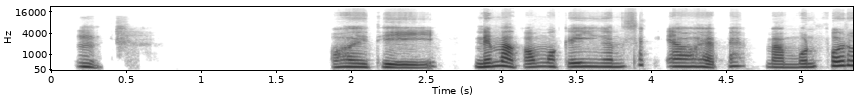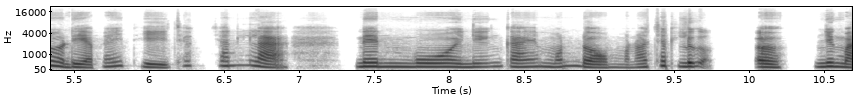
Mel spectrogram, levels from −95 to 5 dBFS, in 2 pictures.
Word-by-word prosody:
Ừm. 225 -3 -2 1.5
Ôi, 210 0 +1
thì 175 -3 +1 0.3
nếu 220 +2 +5
mà 260 -3 +6
có 205 +1 0
một 230 0 0
cái 230 +1 +2
ngân 225 -1 0
sách 335 +7 -11
eo 235 -1 +2
hẹp 205 -5 0
ấy, 250 - -3 0.2
mà 195 -2 0
muốn 205 +3 -1
phối 275 +3 +3
đồ 285 -5 +3
đẹp 195 -3 0
ấy 245 +4 -3
thì 190 -5 0
chắc 285 +1 -13
chắn 280 0 -4
là 305 -2 +2 0.5
nên 225 -2 +3
mua 220 0 +3
những 215 +3 -3
cái 225 -1 -1
món 230 +5 -4
đồ 185 -5 +3
mà 180 -1 -11
nó 200 +2 -3
chất 285 +3 -3
lượng, 235 0 +3 0.3
ừ, 205 -2 +4 0.2
nhưng 230 +1 +2
mà 190 - +5
225 Hz, 200 wpm, -23 LUFS, 205-240 Hz, 1.5 s, mà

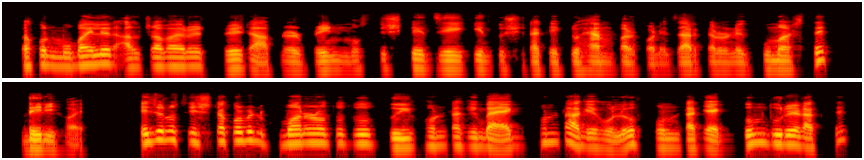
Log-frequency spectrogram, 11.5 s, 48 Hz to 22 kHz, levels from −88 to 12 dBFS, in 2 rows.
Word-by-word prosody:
তখন 150 - -1
মোবাইলের 150 +5 +3
ultraviolet 130 +2 0
ray 110 - +3
টা - - +2
আপনার 90 +1 -5
ব্রেইন 95 +1 +1
মস্তিষ্কে 110 +3 -5
যেয়ে 100 -1 +1
কিন্তু 100 -2 -6
সেটাকে 90 0 -3
একটু 85 - -7
hamper 90 -1 +2
করে। - - -7
যার - - +3
কারণে 90 -1 -4
ঘুম 100 -1 -7
আসতে 100 - -3 0.5
দেরি 105 -3 +5
হয়। - - -7 0.4
এজন্য 210 +4 +2
চেষ্টা 185 +1 +1
করবেন 195 0 +1
ঘুমানোর 165 +3 +3
অন্তত 165 -1 -8 0.2
2 115 0 +3
ঘন্টা 135 0 -4
কিংবা 125 -1 +4
১ - - -8
ঘটা 180 +1 -6
আগে 120 -2 0
হলেও 105 +9 -1
ফোনটাকে 115 -1 0
একদম 105 +11 -4
দূরে 155 -2 +5
রাখতে. - - -6
125 Hz, 190 wpm, -27 LUFS, 100-160 Hz, 0.5 s, দেরি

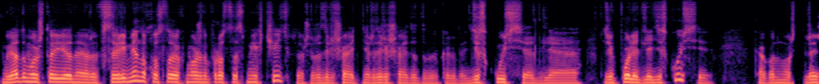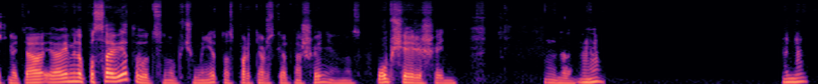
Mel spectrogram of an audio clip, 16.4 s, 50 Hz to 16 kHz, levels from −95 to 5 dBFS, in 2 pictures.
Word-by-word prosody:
Ну, 130 - 0
я 155 +3 +7
думаю, 160 -2 +4
что 160 - +2
её, 150 -1 +7
наверное, 130 -3 +1
в - - -10
современных 160 +4 +3
условиях 150 0 +3
можно 145 -2 +1
просто 140 0 0
смягчить, 165 +9 -3
потому 105 - -8
что 110 +2 -8
"разрешает, 115 -1 -2
не 120 - -3
разрешает"- 115 -1 -2
это 105 -1 -7
когда 105 -1 -7
дискуссия 130 -1 -1
для 110 0 -5 0.2
джа 125 -1 +1
поле 135 +3 +7
для 125 +1 +1
дискуссии, 130 - -2 0.4
как 120 -1 -6
он 120 0 -2
может 115 -5 -5
не 125 - -1
разрешать, 115 -6 -2
а 130 +2 +5 0.2
а - - +5
именно 170 -1 +3
посоветоваться. 145 - +3
Ну, 105 -2 -8
почему 110 +4 -11
нет, 135 +5 -5
у - - -9
нас 100 - -10
партнёрские 110 -2 -7
отношения, 120 +4 -7
у 100 - -11
нас 100 -1 -13
общее 135 -3 +2
решение. 105 -1 -5 0.9
Н-да, 110 -5 -7
мгм. 145 +4 -1 1.8
Мгм. 150 +4 -1
125 Hz, 175 wpm, -24 LUFS, 110-145 Hz, 1.8 s, я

